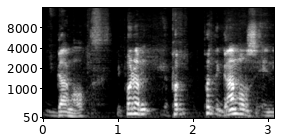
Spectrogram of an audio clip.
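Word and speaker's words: gunwale: And then you put the, it's spelled gun whale, but it says it's pronounced gunnel.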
